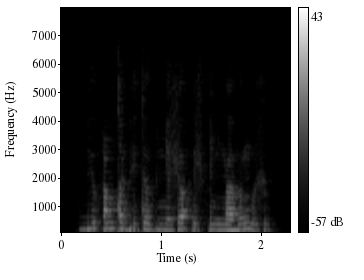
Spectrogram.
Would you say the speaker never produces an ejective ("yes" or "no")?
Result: yes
